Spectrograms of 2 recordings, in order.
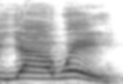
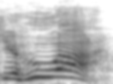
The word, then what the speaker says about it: Yahuah: And those who rather say Yahweh, pronouncing the letter E like A, that's a European construct. It's Yahuah.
